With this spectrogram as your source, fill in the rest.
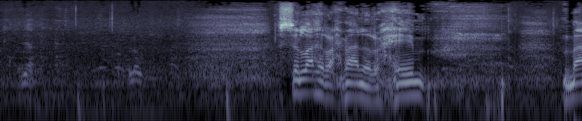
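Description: A man speaks calmly and close into a handheld microphone.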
